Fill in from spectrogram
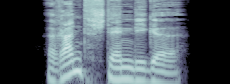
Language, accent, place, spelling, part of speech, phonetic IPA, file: German, Germany, Berlin, randständige, adjective, [ˈʁantˌʃtɛndɪɡə], De-randständige.ogg
- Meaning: inflection of randständig: 1. strong/mixed nominative/accusative feminine singular 2. strong nominative/accusative plural 3. weak nominative all-gender singular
